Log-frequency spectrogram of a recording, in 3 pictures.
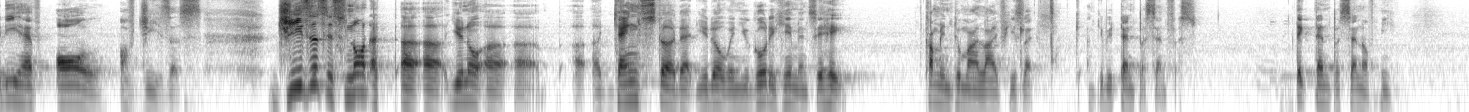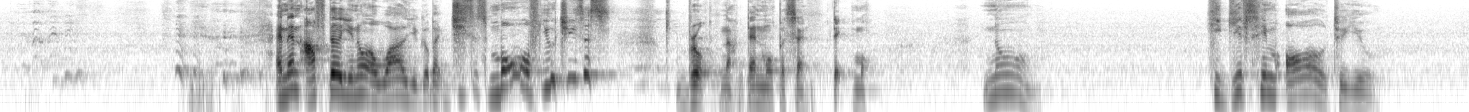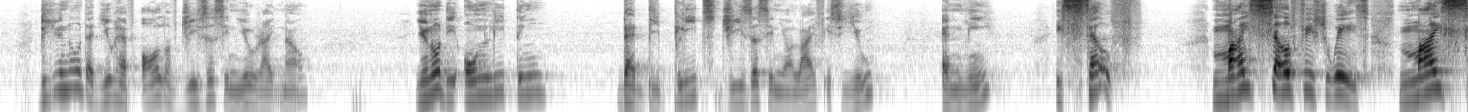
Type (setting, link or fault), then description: setting, large echoing room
